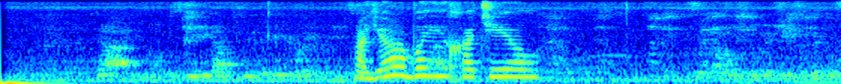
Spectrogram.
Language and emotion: Russian, neutral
